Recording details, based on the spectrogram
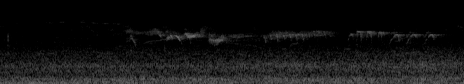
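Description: Swallow-tailed hummingbird giving thin, high, squeaky twittering notes in a loose run, partly buried under steady low rumbling background noise.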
